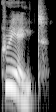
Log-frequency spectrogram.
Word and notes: create: British English

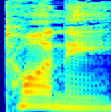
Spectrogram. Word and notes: tawny: American English

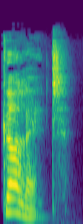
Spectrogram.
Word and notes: gullet: British English

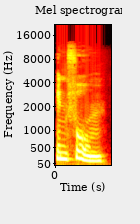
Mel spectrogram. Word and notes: inform: British English

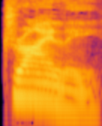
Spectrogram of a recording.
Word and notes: drily: American English

